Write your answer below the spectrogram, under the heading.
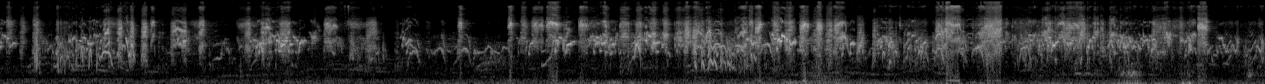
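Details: ['Happy-looking budgerigar with nearly continuous high, scratchy warbling and twittering that barely pauses throughout.']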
